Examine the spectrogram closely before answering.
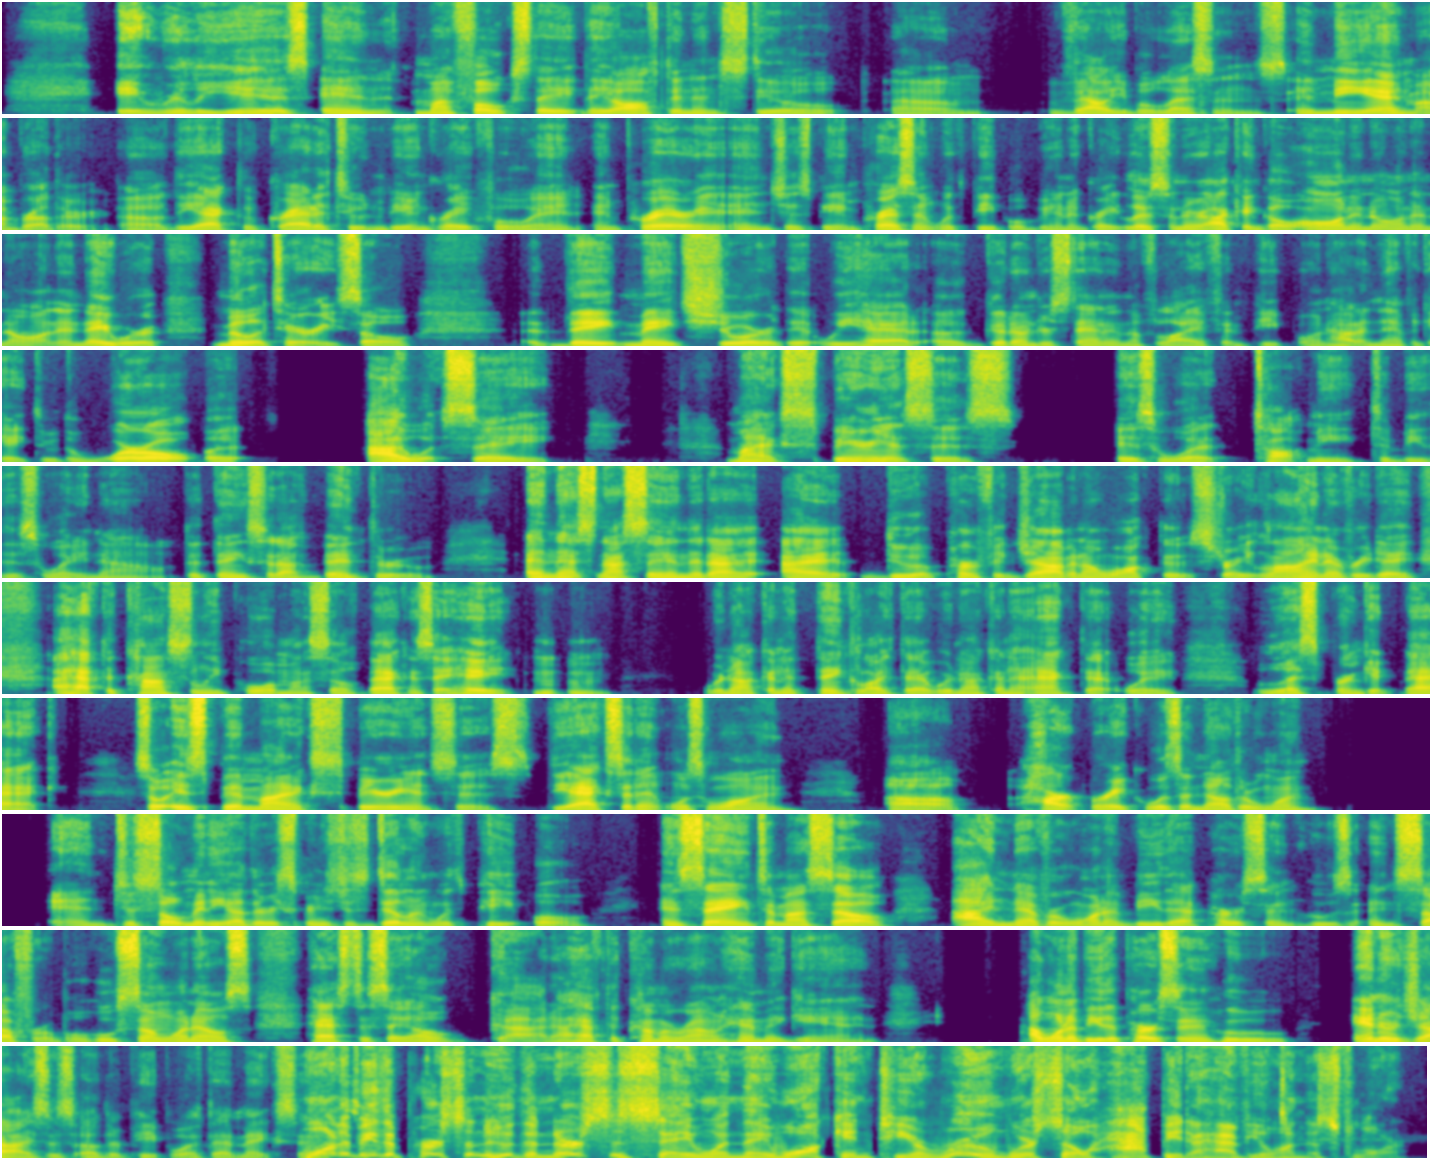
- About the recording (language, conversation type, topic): English, unstructured, Can humor help defuse tense situations, and how?
- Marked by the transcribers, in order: tapping; stressed: "world"; other background noise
